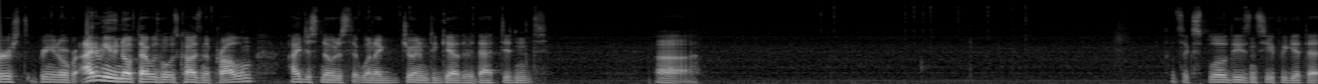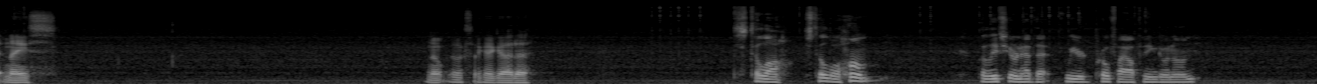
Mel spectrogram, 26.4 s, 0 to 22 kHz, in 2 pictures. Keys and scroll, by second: 3.9 space.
